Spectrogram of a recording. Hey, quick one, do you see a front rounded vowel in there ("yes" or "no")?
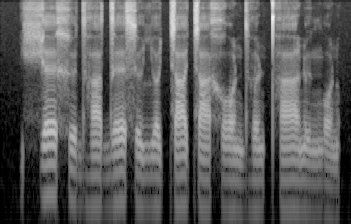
yes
